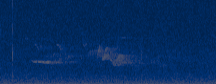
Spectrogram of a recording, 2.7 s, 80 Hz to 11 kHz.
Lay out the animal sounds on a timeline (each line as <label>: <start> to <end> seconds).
Hermit Thrush (Catharus guttatus): 0.3 to 1.1 seconds
Red-eyed Vireo (Vireo olivaceus): 1.0 to 2.7 seconds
